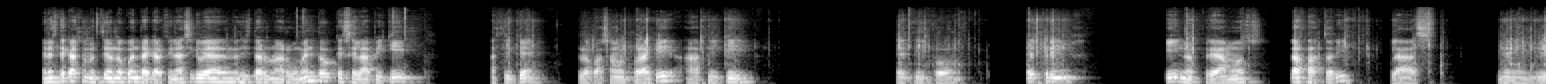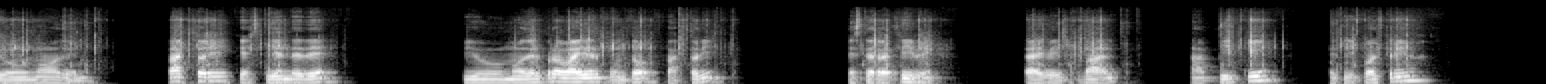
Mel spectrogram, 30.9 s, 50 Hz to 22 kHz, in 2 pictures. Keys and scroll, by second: 21.5 Return, 25.8 Return, 30.2 alt+super+l, 30.8 alt+Return.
